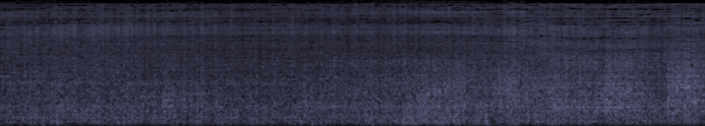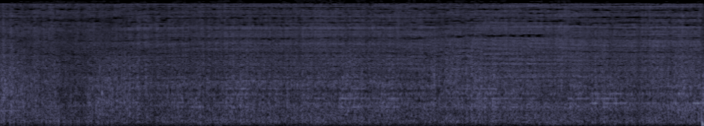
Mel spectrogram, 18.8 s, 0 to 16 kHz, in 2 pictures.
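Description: Megmeet PM400F automatic MIG welder's arc burning along a seam, giving a steady hissing, crackling noise, with faint steady tones underneath.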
